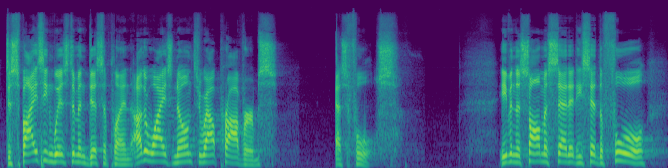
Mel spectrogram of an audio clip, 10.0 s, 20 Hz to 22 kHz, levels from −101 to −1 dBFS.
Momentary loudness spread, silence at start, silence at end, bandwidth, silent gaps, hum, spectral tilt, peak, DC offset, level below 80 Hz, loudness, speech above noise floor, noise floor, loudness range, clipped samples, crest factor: 9 LU; 0.1 s; 0.25 s; 16 kHz; none; none; -2 dB/octave; -2 dBFS; under 0.1%; -68 dBFS; -21 LUFS; 58 dB; -80 dBFS; 9 LU; under 0.1%; 20 dB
